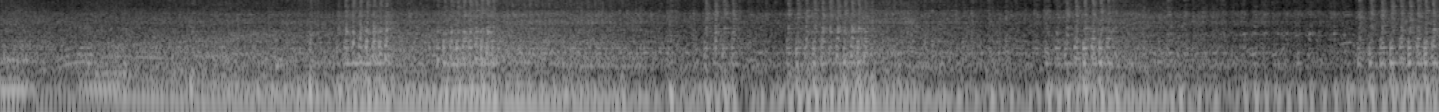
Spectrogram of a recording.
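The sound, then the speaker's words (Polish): An old car engine runs steadily after starting without the choke in warm weather, its low rumble loud and continuous, with slight surges and uneven puffs as the slightly overheated engine coughs while idling. “A wiesz co, teraz jest ciepło, to chyba bez sania powinien odpalić.”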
